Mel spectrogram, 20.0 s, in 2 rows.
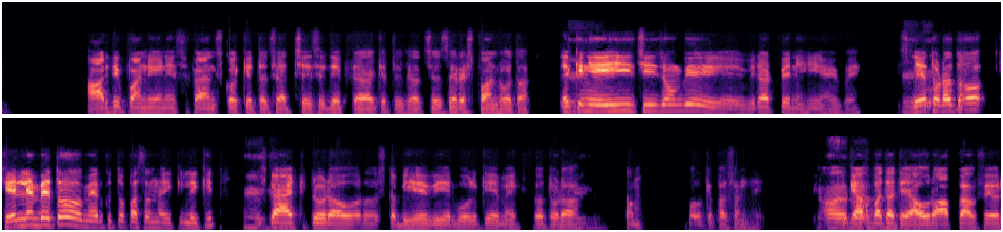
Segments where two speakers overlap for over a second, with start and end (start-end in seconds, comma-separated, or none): none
